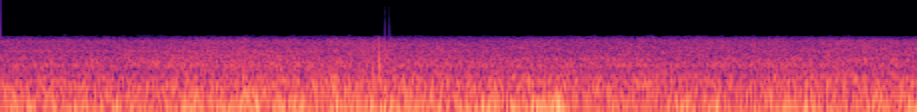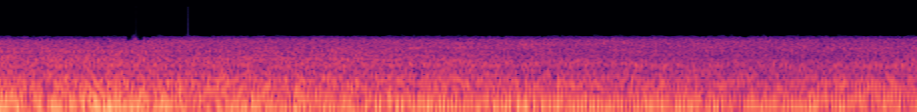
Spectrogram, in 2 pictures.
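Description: Steady rush of wind and road noise on a camera riding on a moving motor scooter, with the scooter's small engine running underneath.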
